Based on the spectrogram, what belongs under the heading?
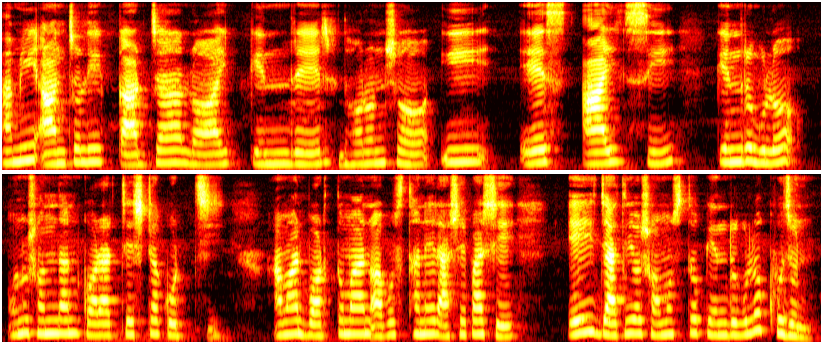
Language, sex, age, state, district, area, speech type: Bengali, female, 30-45, West Bengal, Uttar Dinajpur, urban, read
